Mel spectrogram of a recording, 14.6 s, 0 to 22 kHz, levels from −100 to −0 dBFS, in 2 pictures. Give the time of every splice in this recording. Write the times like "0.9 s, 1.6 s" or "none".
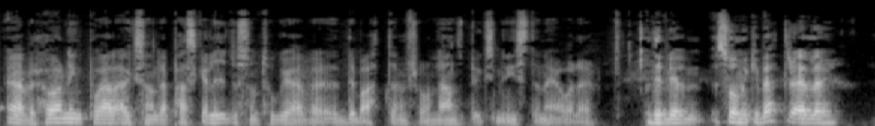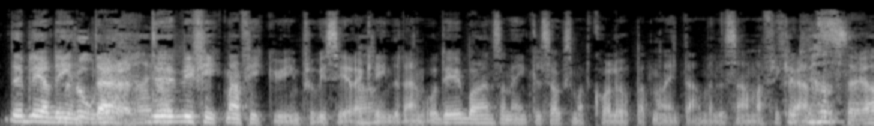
8.6 s, 10.8 s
